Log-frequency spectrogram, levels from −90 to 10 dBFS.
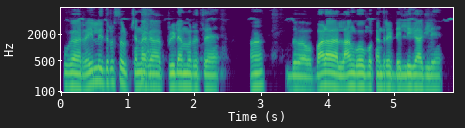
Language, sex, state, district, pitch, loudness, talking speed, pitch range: Kannada, male, Karnataka, Bellary, 125 Hz, -17 LUFS, 130 wpm, 120-135 Hz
